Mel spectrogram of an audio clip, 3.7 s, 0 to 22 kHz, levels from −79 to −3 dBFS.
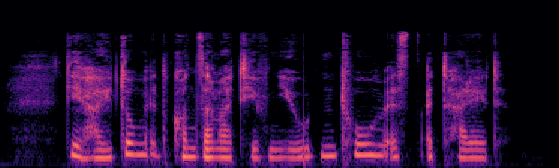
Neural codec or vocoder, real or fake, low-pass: codec, 24 kHz, 0.9 kbps, WavTokenizer, medium speech release version 1; fake; 10.8 kHz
